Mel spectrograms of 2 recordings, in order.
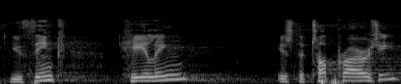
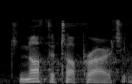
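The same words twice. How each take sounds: First: Raised, incredulous rhetorical question with "priority?" lifted high; preacher setting up a wrong idea, mock incredulous question. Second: Said in the usual way. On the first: Shown as a demonstration. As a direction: ask "You think healing is the top priority?" in a higher voice, as if the idea were absurd. Mock question he then denies.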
